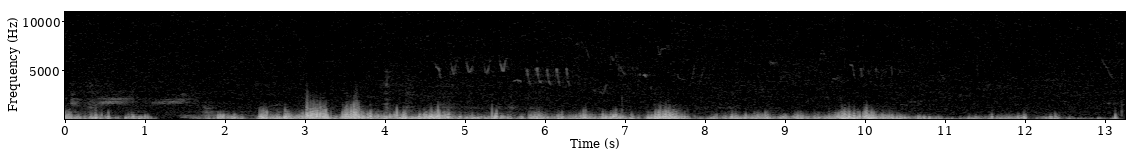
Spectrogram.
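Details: Black grouse (Lyrurus tetrix) giving a steady, low, bubbling and cooing chorus in overlapping rolling phrases, with faint high chirps in the background.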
